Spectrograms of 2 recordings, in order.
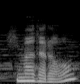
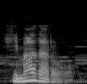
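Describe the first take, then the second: First: The pitch rises at the end. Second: The pitch falls at the end. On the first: The speaker checks if their information is correct. "끝을 올려주면은" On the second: The speaker is guessing. "끝을 내려주는 상태로"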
